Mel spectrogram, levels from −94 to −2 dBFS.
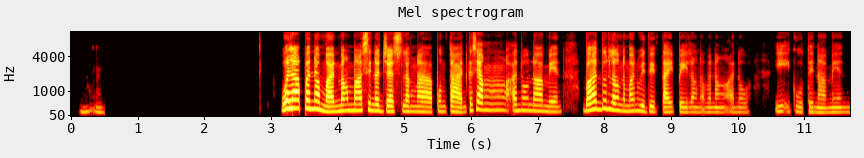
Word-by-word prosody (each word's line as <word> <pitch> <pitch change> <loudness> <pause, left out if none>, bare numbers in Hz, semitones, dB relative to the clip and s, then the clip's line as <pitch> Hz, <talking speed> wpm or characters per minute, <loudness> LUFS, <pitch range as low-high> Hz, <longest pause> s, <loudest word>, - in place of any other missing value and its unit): Mm. 185 -1 -19 2.7
Wala 320 +4 +8
pa 320 -2 +4
naman, 210 -9 +3
mang 230 +1 -1
mga 240 0 +2
sinuggest 220 -5 +1
lang 205 -1 -5
na 195 -1 -2
puntahan, 195 -2 -3
kasi 240 +4 -1
ang 255 -1 -1
ano 240 +1 -7
namin, 205 -3 -5 0.3
baka 245 +5 +5
dun 310 0 -5
lang 255 -1 +1
naman, 220 +1 -7
within 205 -2 -7
Taipei 185 0 -5
lang 180 -1 -13
naman 180 0 -15
ang 180 0 -13
ano, 180 0 -16 0.4
iikutin 190 -3 -12
namin, 180 +1 -12
205 Hz, 135 wpm, -21 LUFS, 185-240 Hz, 2.7 s, Wala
